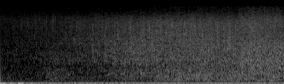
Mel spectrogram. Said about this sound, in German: Achte auf deinen Atem. Bei jedem Atemzug hörst du eine Welle des Meeres. Zwischen den Atemzügen ist Stille, ruhig, lebendig, klar.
